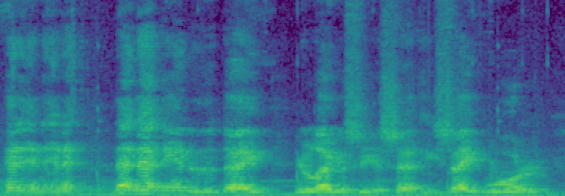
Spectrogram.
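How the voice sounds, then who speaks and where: A brisk, somewhat high-voiced Florida man, by trade an inventor and farm irrigation worker, gives an earnest interview in a folksy, plain-spoken and emphatic way. The audio comes from a distant mic in a roomy space, and faint music sits underneath.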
